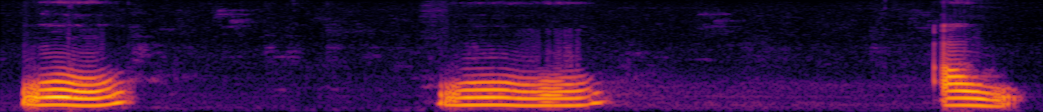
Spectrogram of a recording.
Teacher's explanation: ಕಂಠ ಮತ್ತು ತುಟಿಗಳೆರಡರ ಸಹಾಯದಿಂದ ಹುಟ್ಟುವ ಅಕ್ಷರಗಳಿವು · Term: ಕಂಠೋಷ್ಠ್ಯ ಅಕ್ಷರಗಳು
